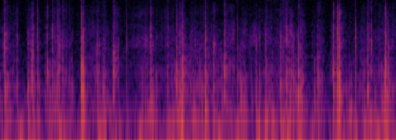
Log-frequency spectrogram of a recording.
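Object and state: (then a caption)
Faux leather zip wallet. A small beige quilted faux-leather zip purse with a metal zipper, soft and hollow, is held in both hands and scratched with long painted fingernails. A rapid, uneven series of dry, crinkly scratches and sharp clicky taps sounds over a soft, low rustling bed. Each scrape cuts off almost instantly, with no ring.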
